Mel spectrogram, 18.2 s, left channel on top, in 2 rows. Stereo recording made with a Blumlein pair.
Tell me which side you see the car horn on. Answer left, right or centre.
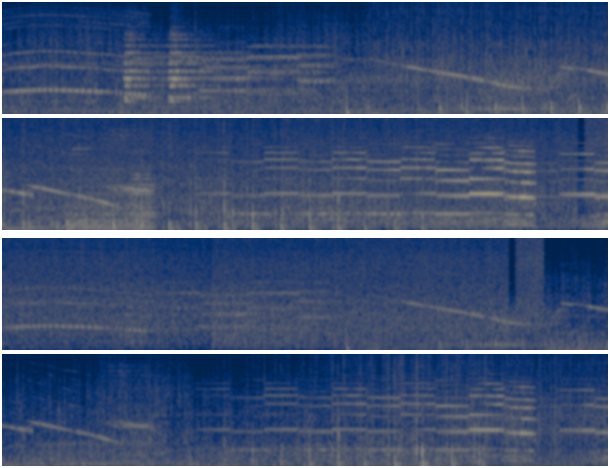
left.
